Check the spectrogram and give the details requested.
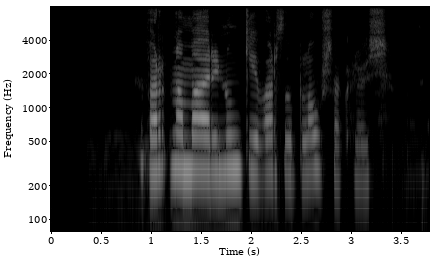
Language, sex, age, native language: Icelandic, male, 18-19, Icelandic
